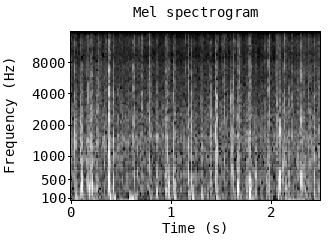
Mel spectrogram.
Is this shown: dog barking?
no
